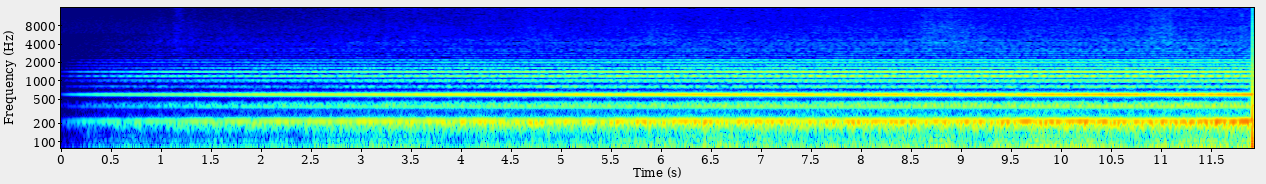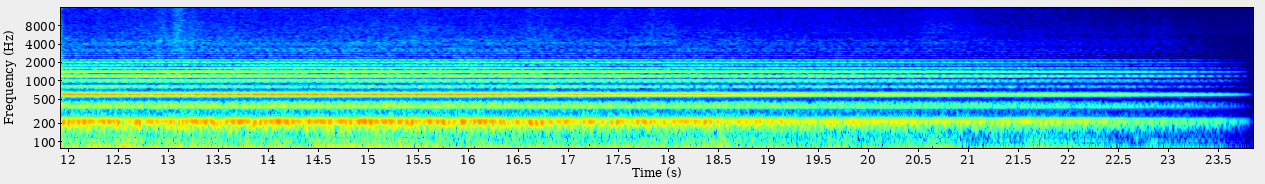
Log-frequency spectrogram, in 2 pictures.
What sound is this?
Droid Hum
This is one of the sounds I use for the hum of Droids in Bloody, Bold, Irresolute. It can be used for robots, background noise, faulty computers, etc.
computer, hum, machine, Robot, science, scifi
